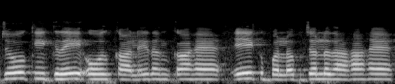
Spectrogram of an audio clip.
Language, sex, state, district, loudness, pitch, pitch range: Hindi, female, Punjab, Fazilka, -13 LUFS, 240 Hz, 235-250 Hz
